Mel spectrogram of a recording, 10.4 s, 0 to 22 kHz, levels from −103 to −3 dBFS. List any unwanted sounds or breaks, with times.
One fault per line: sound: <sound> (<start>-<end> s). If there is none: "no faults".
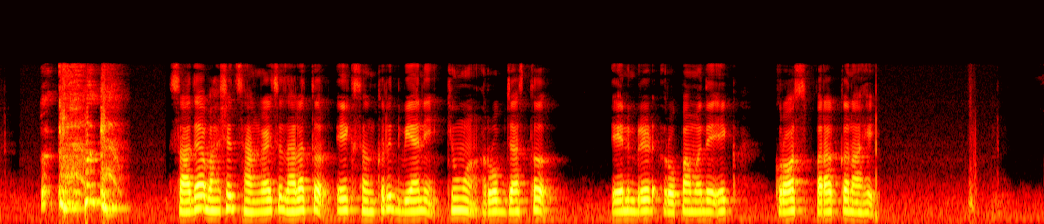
sound: cough (0.4-1.3 s)
sound: whoosh (9.7-9.8 s)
